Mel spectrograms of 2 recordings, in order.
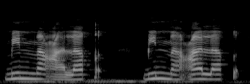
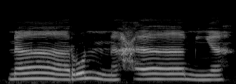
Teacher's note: Itu adalah idhar hakiki karena jelas, dibacanya jelas, tidak dengung dan tidak samar.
